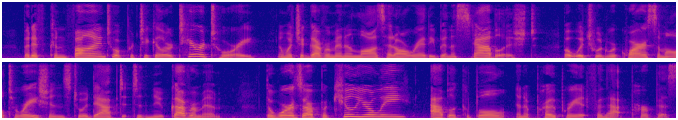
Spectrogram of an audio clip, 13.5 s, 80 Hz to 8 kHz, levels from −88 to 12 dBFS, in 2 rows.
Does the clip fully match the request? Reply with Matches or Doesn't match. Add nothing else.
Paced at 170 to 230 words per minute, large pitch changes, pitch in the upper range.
Doesn't match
